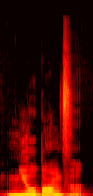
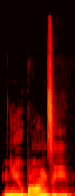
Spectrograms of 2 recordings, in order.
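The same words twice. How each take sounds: First: "Niubangzi" as nyoh-bang-dzuh; correct pronunciation demo. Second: "Niubangzi" as nyoo-bang-zee, rising at the end; mispronounced demo. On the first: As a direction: say "Niubangzi" with nyoh and a buzzed final dz. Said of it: "This is Niubangzi". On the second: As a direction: slowly say "Niubangzi" ending in a clear zee. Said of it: "So please don't say". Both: Shown as a demonstration.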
